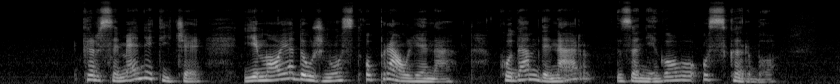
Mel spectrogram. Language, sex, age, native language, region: Slovenian, female, 60+, Slovenian, Gorenjska region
